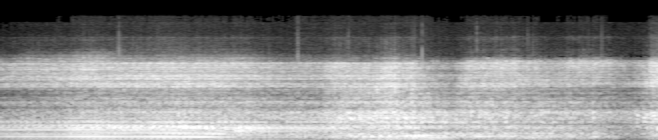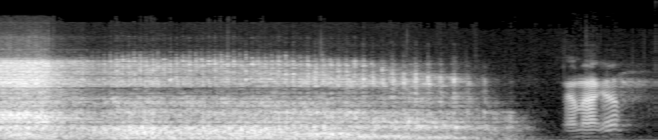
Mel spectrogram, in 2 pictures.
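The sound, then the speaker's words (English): A propeller airplane engine drones loudly and steadily as the plane lands, its pitch wavering slightly as it rumbles along, then cuts off abruptly near the end, followed by a brief muffled sound. “They heard the plane landing.”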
